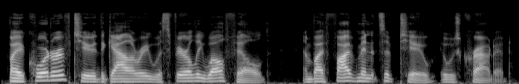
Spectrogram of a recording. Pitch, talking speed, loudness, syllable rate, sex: 135 Hz, 230 wpm, -19 LUFS, 6.0 syllables/s, female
